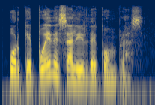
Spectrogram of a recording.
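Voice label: because she can go out shopping, Spanish, female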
